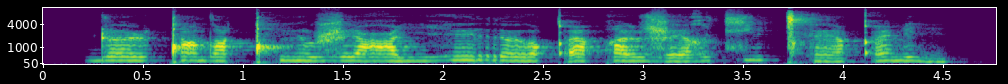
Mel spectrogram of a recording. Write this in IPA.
ɖ œ ɭ ǃ ĩ dˤ ɛ ǃʰ ĩ u̯ ʐ e ʕ i ɦ ẽ r œ u̯ qʼ e q a ɭ ʐ ɛ ʁ t͡ɕ i ǀʰ ɛ̃ qʼ ĩ ɳ i

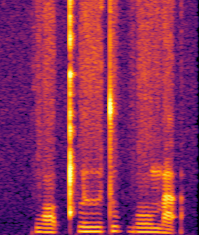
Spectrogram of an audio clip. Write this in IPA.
k w ɔː˨˩ p̚ kʰ l ɯː˧ t u˦˥ k̚ b oː˧ m a˨˩ ʔ

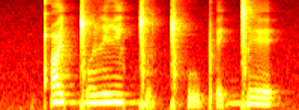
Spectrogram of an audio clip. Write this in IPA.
qʼ o lʲ ɡ͡ǀ o z iː lʲ ɡ͡ǀ o̰ ǀʰ ṵ pʼ ḛ ɡ͡ǀ e

